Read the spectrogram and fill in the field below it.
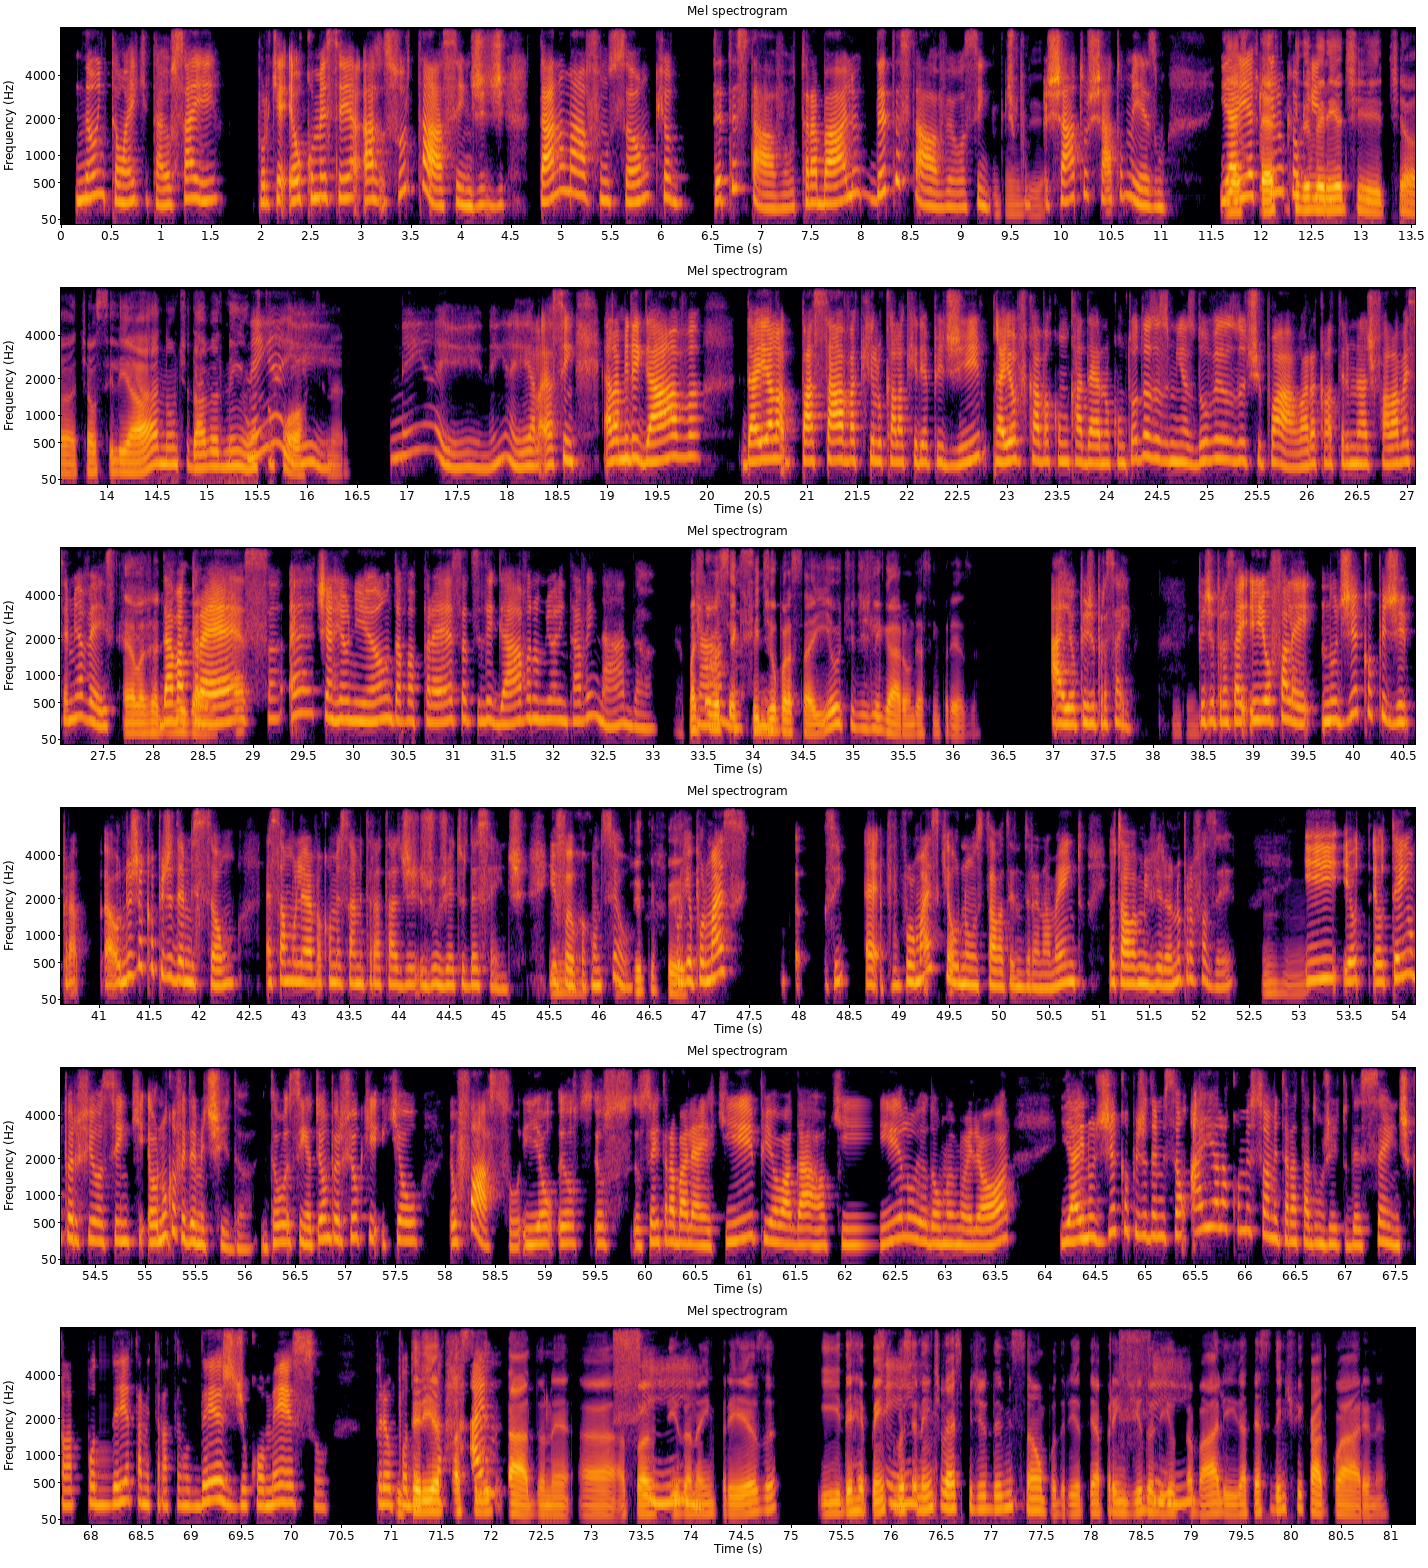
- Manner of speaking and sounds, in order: none
- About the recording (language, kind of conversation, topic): Portuguese, advice, Como posso descrever de que forma me autossaboto diante de oportunidades profissionais?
